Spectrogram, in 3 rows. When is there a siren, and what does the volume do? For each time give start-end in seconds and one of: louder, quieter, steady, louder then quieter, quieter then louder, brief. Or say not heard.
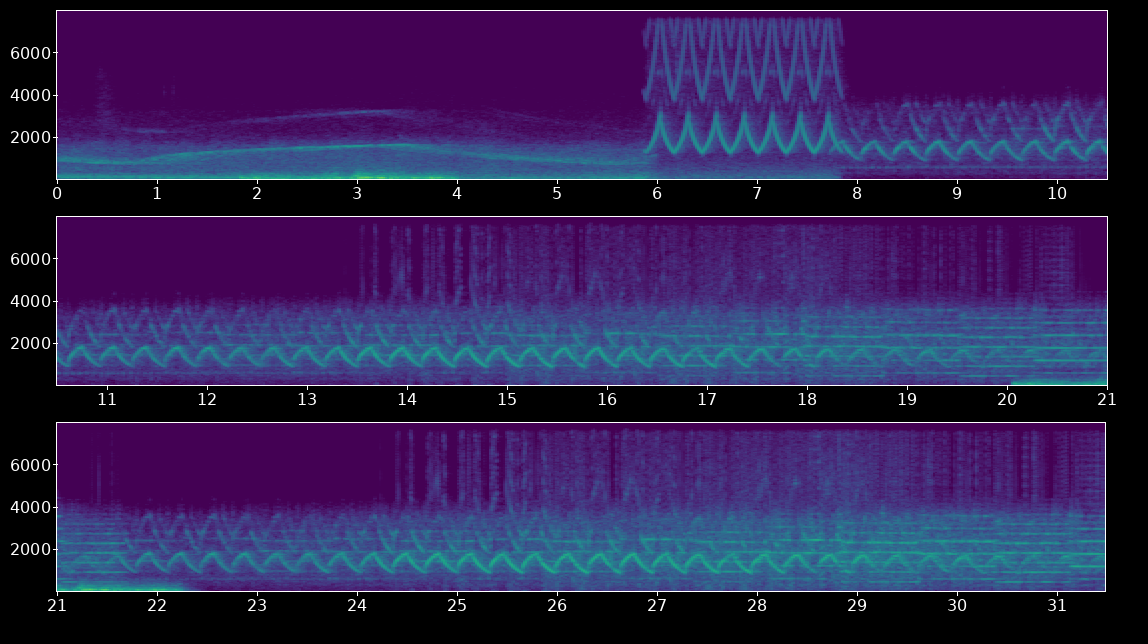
0.0-31.4 louder.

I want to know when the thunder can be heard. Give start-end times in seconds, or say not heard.
1.8-4.0, 20.1-22.2.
